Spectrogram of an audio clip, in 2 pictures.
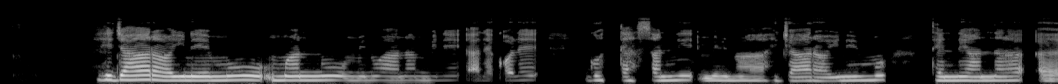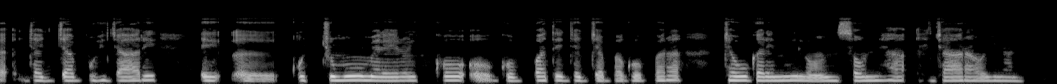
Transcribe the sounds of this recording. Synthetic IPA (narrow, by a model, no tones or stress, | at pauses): hɪd͡ʒaːɾɐwɔjɪneːmːomɐnːumɪnʊwaːnɐmːɪnɛɐ̰lɛ̰kʼɔle | ɡɔt̪ːɛɐsɐnːɪmɪnnʊahɪd͡ʒaːɾɐɔjɪneːmːɔ | t̪ɛnːɛɐnːɐɾɐd͡ʒɐd͡ʒːɐbːʊhɪd͡ʒaːɾɪ | kʼʊt͡ʃːʊmuːmɛɾeːɾɔɪkʰːoːɡɔbːɐt̪ɛd͡ʒɐd͡ʒːɐbːɐ̰ɡɔbːɐɾɐ | d͡ʒɐwuɡɐɾɛnːɪlo̰ːnsonːɪɐhɪd͡ʒaːɾɐɔjɪnɐn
